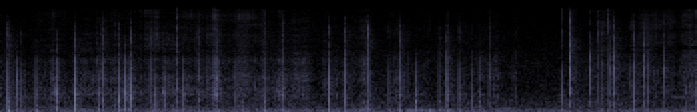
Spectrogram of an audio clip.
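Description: Long nails scratch and tap a small, thin, empty white plastic artist palette with a thumb hole, held close to the mic. The result is a quiet, fast, irregular run of sharp, bright clicks and dry scratches, each dying almost instantly, over a steady low hum.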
